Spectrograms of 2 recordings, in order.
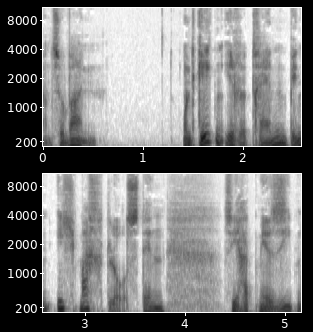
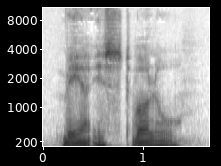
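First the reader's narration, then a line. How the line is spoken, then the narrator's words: Tired question. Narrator (German): fragte müde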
